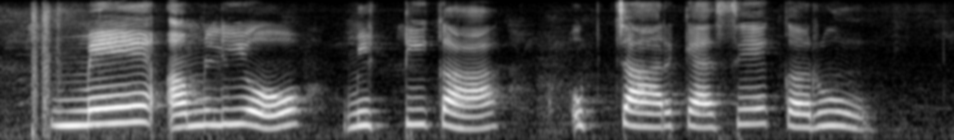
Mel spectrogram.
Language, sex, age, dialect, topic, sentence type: Hindi, female, 18-24, Marwari Dhudhari, agriculture, question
